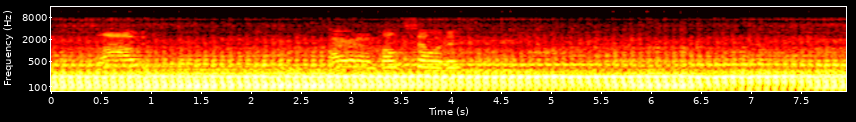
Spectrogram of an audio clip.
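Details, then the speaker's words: 1971 Honda CB350 twin, first start after full top-end rebuild with oil flow fixed, avgas/low-lead mix, likely needs rejetting: loud, even idle just over 1,000 rpm, steady pulses on both cylinders, no knocks; normal idle. "That sounds really, really good. I'm using mix of avgas and regular gas, low lead."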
